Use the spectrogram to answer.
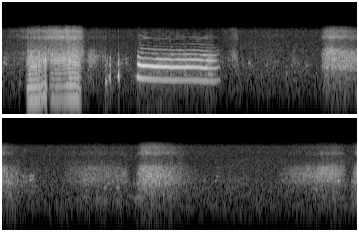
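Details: Loud rattling snore followed by a drawn-out whistling tone, then softer rhythmic snores every few seconds during sleep; snoring.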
